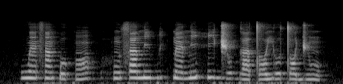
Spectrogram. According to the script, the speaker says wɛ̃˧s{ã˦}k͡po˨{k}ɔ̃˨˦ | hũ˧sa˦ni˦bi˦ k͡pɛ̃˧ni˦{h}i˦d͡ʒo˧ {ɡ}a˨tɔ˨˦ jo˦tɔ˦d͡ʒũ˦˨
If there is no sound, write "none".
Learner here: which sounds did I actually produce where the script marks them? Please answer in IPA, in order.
ã˧, k, h, ɡ

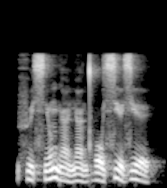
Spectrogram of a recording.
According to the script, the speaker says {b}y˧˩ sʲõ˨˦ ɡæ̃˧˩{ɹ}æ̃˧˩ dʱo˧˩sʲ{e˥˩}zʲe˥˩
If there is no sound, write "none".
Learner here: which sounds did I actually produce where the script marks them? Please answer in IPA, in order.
f, j, e˥˩

